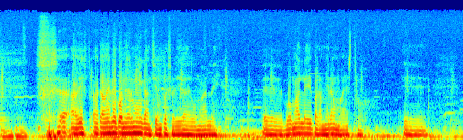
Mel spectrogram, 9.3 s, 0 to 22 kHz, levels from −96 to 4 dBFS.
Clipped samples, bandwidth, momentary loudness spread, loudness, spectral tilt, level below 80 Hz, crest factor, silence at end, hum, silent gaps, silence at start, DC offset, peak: under 0.1%; 10.5 kHz; 17 LU; -10 LUFS; -8.5 dB/octave; -20 dBFS; 10 dB; 0 s; none; none; 0 s; under 0.1%; 0 dBFS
